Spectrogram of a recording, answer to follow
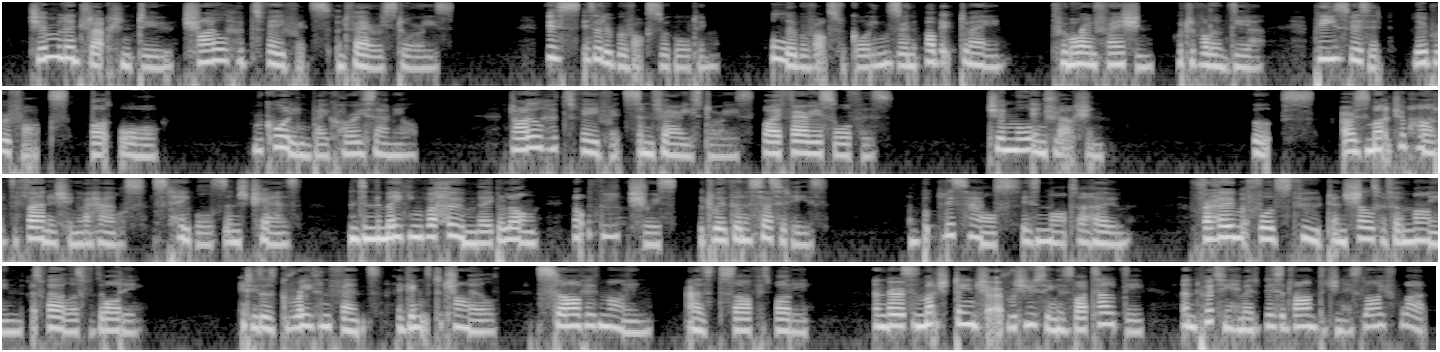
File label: sample female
